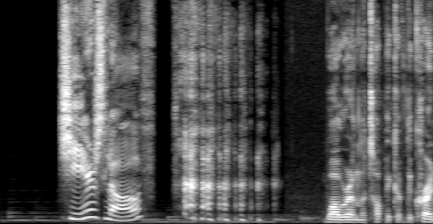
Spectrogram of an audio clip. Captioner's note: laughs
